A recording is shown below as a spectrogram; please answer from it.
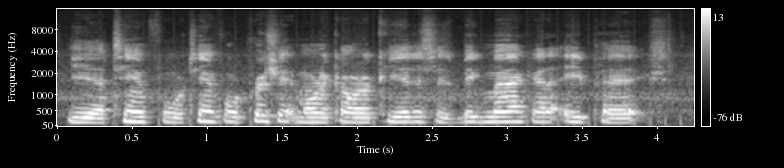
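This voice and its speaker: A man's voice: on the high side, little pitch movement, normal speed, low-quality recording. A middle-aged or older man, chatting casually and plainly in CB radio jargon. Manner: plainspoken, uses repeated CB jargon. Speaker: CB radio operator. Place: at a home CB base station. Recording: faint background noise.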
